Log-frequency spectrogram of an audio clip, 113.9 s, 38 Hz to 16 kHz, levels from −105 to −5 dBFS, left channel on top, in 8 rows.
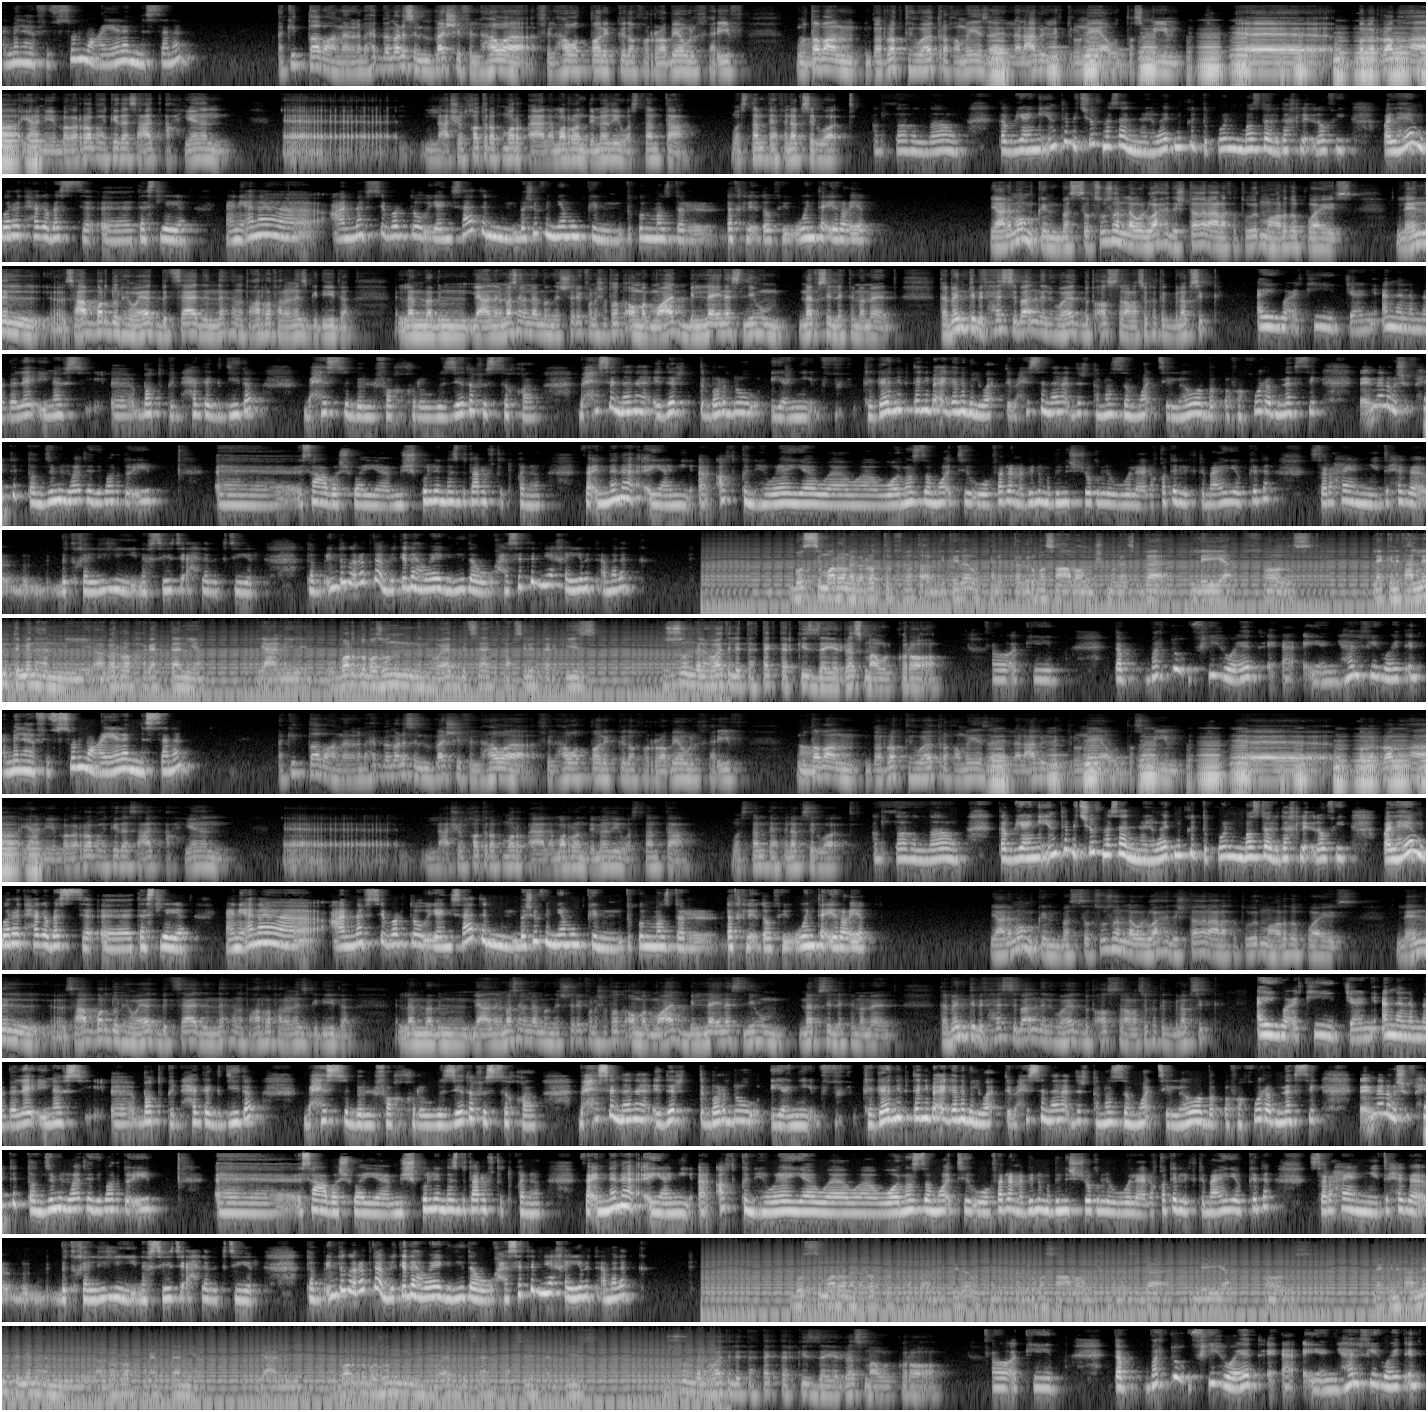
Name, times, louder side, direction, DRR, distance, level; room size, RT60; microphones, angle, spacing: voice 1, 0.0-1.9 8.0-8.1 23.0-30.4 30.7-37.2 55.3-57.8 58.0-65.2 65.6-72.8 73.3-91.8 98.1-98.2 109.6-113.9, right 4 dB, 80° right, 0.6 m, -32 dB
voice 2, 2.8-7.4 7.9-11.8 12.3-16.5 17.0-21.1 21.5-22.7 38.4-42.0 42.4-46.2 46.7-54.8 93.3-98.6 99.1-101.8 102.2-105.6 106.3-109.1, left 5 dB, 80° left, 0.6 m, -37 dB
sound 1, 9.8-10.1 10.4-11.6 11.8-12.5 12.8-14.7, left 1 dB, 10° left, 0.5 m, -33 dB
sound 2, 92.4-106.9, right 2 dB, 20° right, 1.0 m, -42 dB
11.0 x 6.2 x 8.0 m
head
